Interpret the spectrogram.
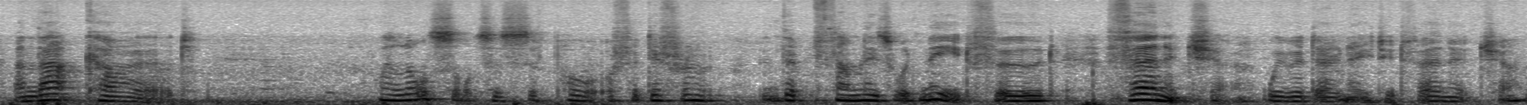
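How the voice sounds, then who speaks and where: An older English woman in her seventies or beyond, reminiscing in an interview in a measured, halting way with pauses. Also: lowish voice, vocal fry, lo-fi sound, slight background noise. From Lancashire, northwest England. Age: 70s or older. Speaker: interviewee, longtime community volunteer. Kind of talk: oral history interview, reminiscing.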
